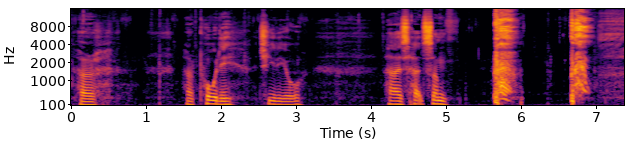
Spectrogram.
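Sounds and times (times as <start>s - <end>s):
speech: 0.1s - 0.6s, 1.5s - 3.2s, 4.2s - 5.2s
person coughing and clearing throat: 5.6s - 6.0s, 6.6s - 7.0s.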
